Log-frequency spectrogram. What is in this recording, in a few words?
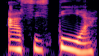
"asistia", spanish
